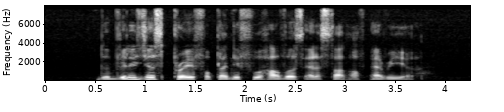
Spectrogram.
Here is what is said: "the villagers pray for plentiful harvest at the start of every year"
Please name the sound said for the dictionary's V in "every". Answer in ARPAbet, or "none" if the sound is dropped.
none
